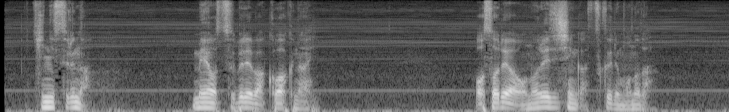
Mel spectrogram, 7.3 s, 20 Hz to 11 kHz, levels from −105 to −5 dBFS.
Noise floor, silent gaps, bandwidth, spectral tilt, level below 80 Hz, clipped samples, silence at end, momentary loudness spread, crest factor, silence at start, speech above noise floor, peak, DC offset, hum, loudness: -51 dBFS; none; 11 kHz; -4.5 dB/octave; -46 dBFS; under 0.1%; 0.35 s; 13 LU; 20 dB; 0.05 s; 25 dB; -10 dBFS; under 0.1%; none; -27 LUFS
